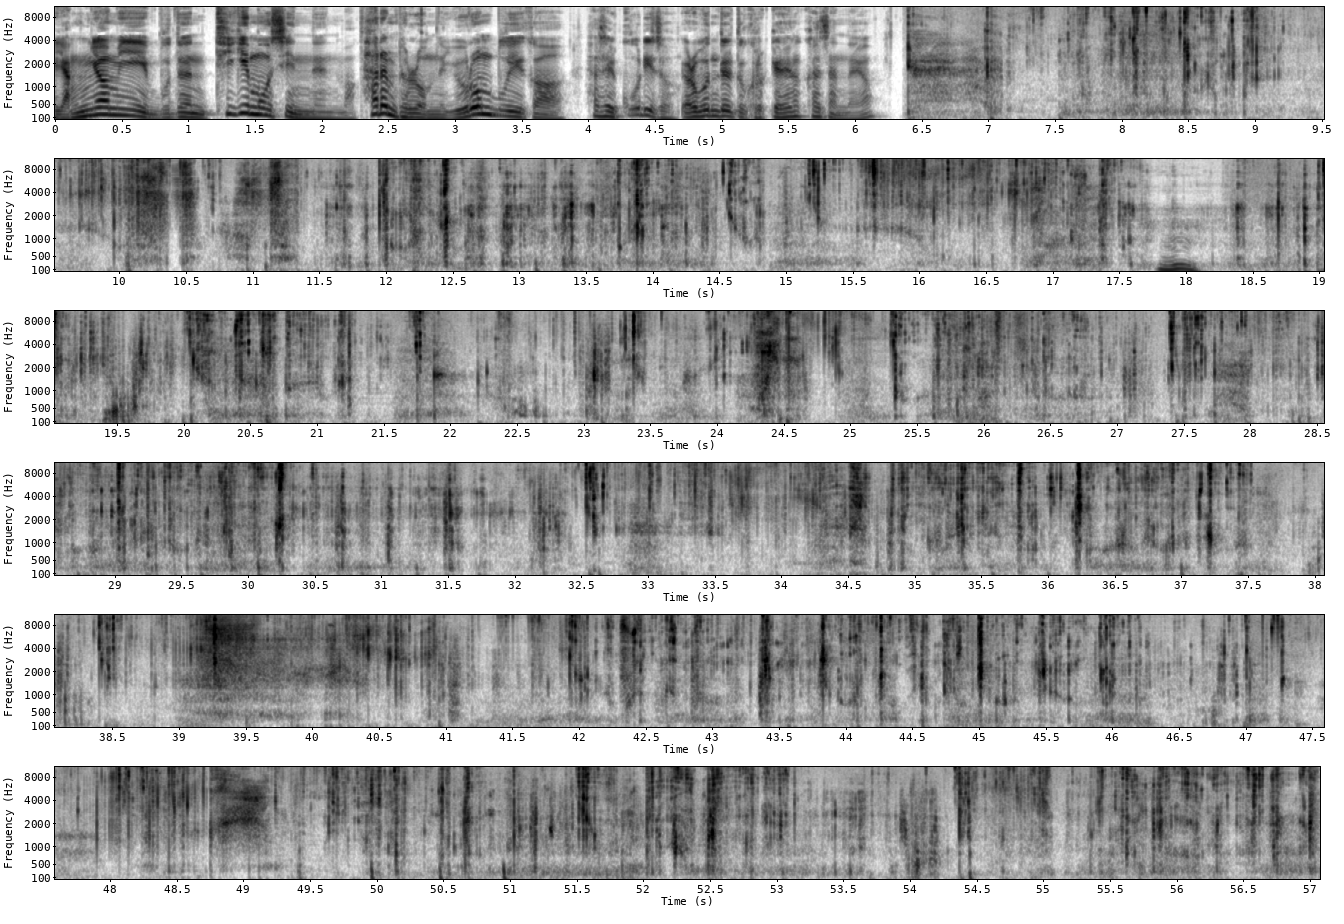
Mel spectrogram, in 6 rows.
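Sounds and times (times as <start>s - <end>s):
crunching and chewing fried chicken: 6.4s - 57.0s.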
